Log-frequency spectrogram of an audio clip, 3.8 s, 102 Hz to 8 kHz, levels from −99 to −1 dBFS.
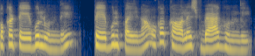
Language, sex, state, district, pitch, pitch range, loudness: Telugu, female, Telangana, Hyderabad, 220 Hz, 190-255 Hz, -17 LUFS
